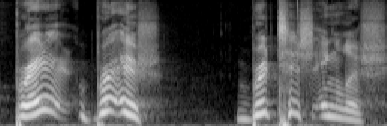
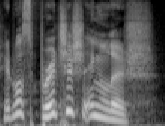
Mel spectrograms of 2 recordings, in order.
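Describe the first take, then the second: First: Mock posh British accent, louder. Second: Said in the usual way. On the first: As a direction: exaggerate a British "British", loud and crisp.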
